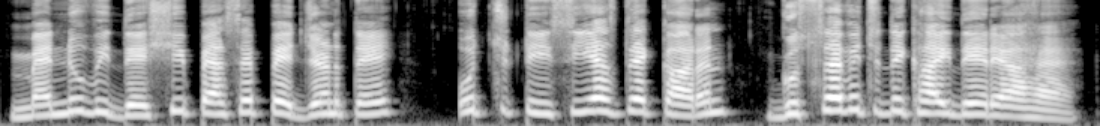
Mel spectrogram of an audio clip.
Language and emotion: Punjabi, angry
